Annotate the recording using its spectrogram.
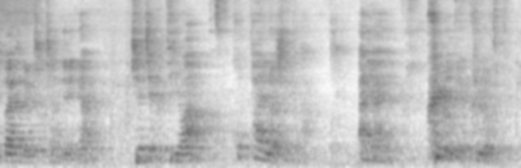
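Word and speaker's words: Claude: 아니 클로드. 이거는 읽을 때 우리의 프랑스 클로드 모네처럼 클로드라고 읽으시면 돼요.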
